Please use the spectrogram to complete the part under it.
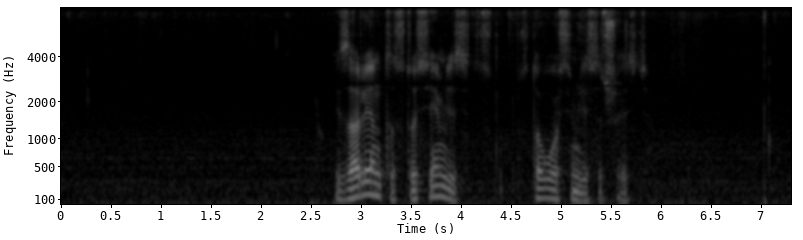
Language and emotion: Russian, neutral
